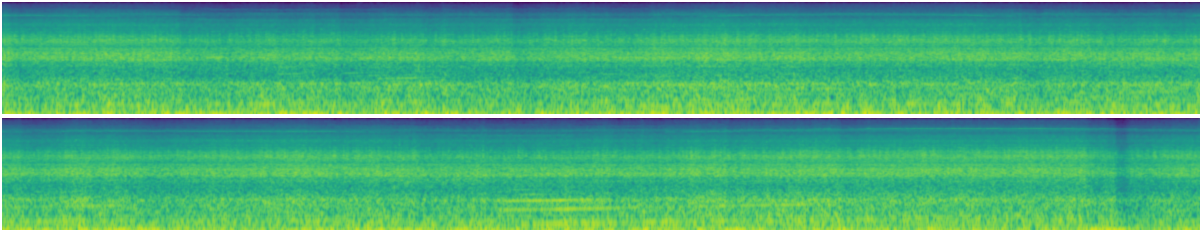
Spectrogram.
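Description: A car driving at a steady pace, heard from an outside-mounted microphone: steady low wind buffeting on the microphone over continuous road and tyre noise, with a brief dip near the end.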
